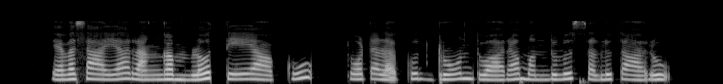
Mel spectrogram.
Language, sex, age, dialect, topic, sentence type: Telugu, female, 25-30, Southern, agriculture, statement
